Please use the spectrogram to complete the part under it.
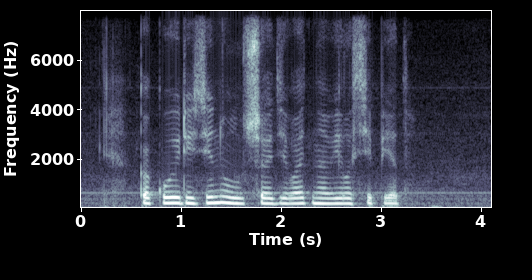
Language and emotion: Russian, neutral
